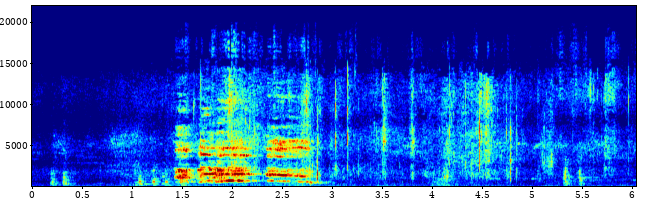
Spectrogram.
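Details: An Aseel rooster gives a single rough, strained crow lasting over a second, heard at moderate distance over steady background noise with scattered faint clicks afterwards.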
